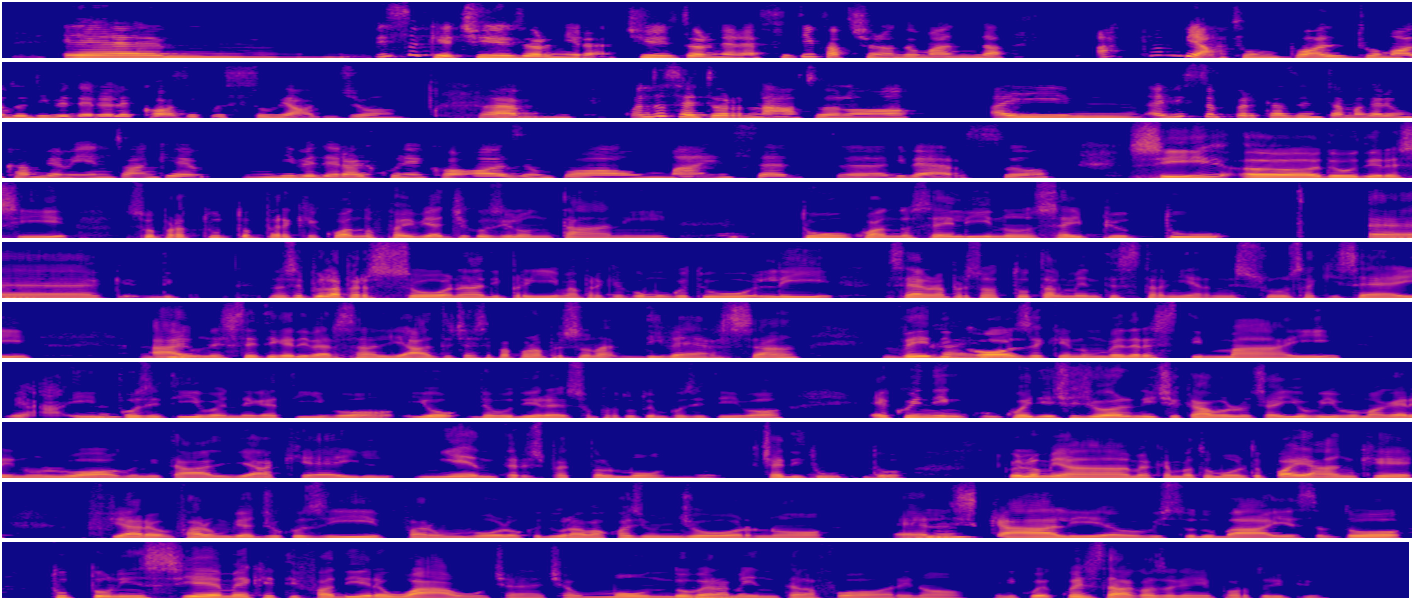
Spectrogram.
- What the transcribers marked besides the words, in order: in English: "mindset"; other background noise; tsk; "persona" said as "persoa"; "Cioè" said as "ceh"; "proprio" said as "popio"; "cioè" said as "ceh"; "Avevo" said as "avo"; "Cioè" said as "ceh"
- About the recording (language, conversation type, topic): Italian, podcast, Qual è un viaggio che ti ha fatto cambiare prospettiva su una cultura?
